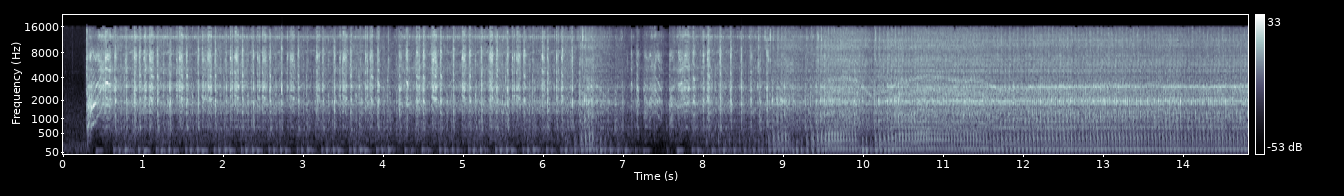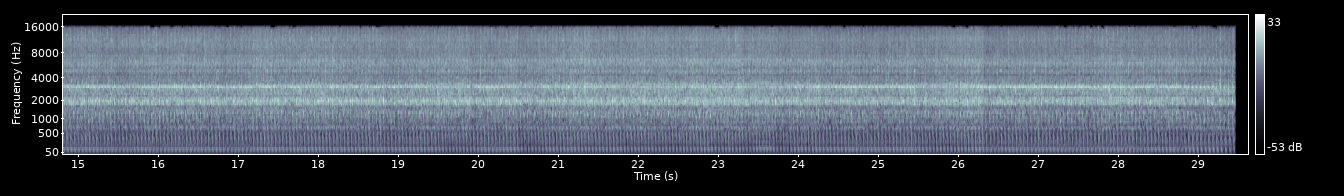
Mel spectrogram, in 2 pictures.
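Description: KTM 350 EXC-F single-cylinder four-stroke engine being started: it cranks and stutters for about seven seconds and drops off briefly. It then fires with a short rev and settles into a steady run with the throttle held cracked open, as it will not idle on its own; the owner suspects the idle adjustment knob was knocked out of place.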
